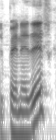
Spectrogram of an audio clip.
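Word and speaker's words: Penedès: Eh, entonces me mencionaba que el nombre de Rugby era eh, Club Villafranca del, del Penedés, creo que se pronuncia. Sí, exactamente, sí señor, sí.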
